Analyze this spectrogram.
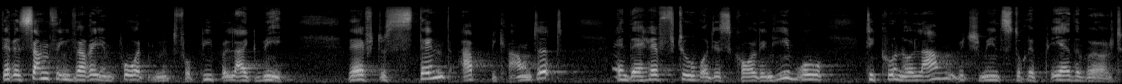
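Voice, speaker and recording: A woman with a German accent, fairly high pitch and ordinary pitch variation, over noticeable background noise. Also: moderate pace. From Germany. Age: 80s+. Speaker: sex therapist and educator. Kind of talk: award acceptance speech.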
